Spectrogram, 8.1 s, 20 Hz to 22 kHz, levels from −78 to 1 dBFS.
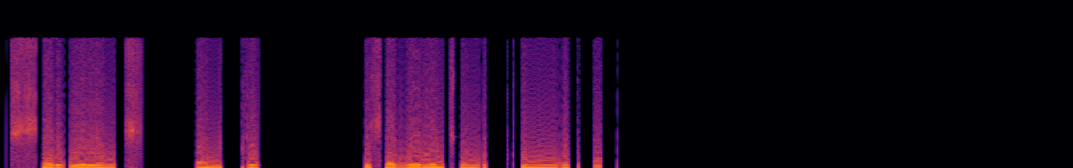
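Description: From start to finish the speech carries a coarse, grainy distortion that rises and falls with the voice, most likely low bit depth without dither. The sound appears to have been rounded to about three bits, so the error tracks the signal instead of sitting as steady hiss, and quiet passages turn gritty and sputtery. The noise is roughly ten decibels below the signal. A waveform shows visible staircase steps, and a spectrogram shows broadband smearing that follows the speech energy.

At 1.66 s, just after "surveillance on", the audio cuts to silence until 1.83 s, a gap of about 150 ms. At 4.27 s, after "surveillance on the criminal", a shorter hole of 64 ms follows, ending at 4.35 s. Both are likely Bluetooth dropouts, where packets arrived too late and were discarded. The lengths fit seven and three lost frames. The waveform shows flat gaps, and the spectrogram shows clean vertical blank bands.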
